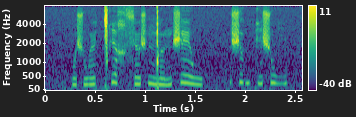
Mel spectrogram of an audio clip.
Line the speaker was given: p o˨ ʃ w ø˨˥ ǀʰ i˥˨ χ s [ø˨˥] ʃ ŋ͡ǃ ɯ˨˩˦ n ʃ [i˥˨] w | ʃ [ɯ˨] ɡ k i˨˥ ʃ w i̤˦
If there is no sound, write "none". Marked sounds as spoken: ø˨˥, e˥˨, ɯ˦

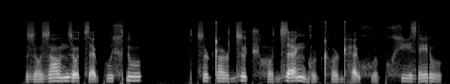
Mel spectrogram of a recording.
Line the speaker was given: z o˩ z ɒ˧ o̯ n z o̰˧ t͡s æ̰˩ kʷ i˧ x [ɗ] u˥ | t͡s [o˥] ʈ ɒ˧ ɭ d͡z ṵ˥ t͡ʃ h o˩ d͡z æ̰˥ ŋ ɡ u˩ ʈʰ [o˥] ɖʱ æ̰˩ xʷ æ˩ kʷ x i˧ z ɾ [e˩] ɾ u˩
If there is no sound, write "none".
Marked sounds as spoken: ɗ, o˧, o˩, e˥

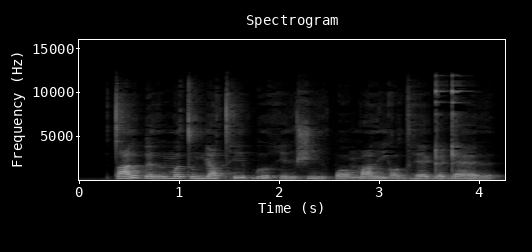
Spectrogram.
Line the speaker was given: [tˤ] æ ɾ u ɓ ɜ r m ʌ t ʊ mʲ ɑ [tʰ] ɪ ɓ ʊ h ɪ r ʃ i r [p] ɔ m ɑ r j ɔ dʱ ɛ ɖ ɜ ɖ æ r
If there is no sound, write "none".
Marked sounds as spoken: tˤ, tʰ, p

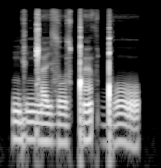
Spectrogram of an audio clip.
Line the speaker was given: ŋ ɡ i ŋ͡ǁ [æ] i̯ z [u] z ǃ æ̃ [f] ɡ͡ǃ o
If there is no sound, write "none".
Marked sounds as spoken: æ, o, θ

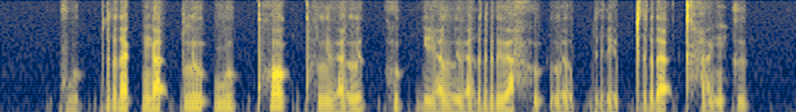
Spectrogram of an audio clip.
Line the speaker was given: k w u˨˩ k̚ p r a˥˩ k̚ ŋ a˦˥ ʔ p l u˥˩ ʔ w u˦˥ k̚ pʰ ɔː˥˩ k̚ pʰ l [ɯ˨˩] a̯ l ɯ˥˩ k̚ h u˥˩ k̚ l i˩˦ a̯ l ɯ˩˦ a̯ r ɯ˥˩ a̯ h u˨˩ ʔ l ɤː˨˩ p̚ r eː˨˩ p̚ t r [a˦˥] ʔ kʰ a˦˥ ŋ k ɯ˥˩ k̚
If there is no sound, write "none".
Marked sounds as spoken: ɯ˨˩, a˦˥

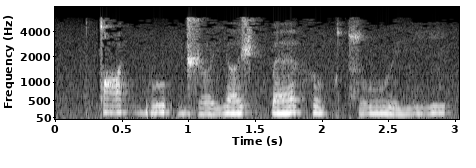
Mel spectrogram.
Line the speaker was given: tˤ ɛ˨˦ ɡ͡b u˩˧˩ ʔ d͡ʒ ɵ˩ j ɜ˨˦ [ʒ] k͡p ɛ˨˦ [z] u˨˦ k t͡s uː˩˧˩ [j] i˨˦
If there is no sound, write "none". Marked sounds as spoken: ʒ, θ, j

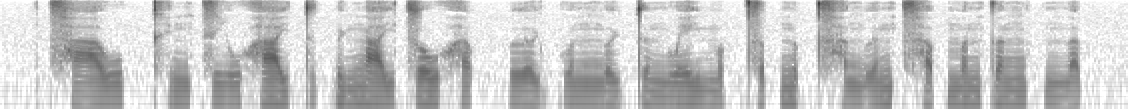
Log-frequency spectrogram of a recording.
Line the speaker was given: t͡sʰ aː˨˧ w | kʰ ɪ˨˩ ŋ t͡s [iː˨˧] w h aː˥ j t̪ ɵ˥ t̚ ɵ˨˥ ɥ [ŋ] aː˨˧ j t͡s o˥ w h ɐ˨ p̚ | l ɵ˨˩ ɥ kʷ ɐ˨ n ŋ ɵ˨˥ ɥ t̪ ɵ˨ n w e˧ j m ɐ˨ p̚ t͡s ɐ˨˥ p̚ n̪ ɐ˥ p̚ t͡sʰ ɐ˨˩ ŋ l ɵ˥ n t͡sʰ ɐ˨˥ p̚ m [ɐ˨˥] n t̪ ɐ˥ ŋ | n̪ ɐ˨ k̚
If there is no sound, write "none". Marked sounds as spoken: iː˨˧, ŋ, ɐ˥

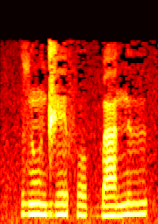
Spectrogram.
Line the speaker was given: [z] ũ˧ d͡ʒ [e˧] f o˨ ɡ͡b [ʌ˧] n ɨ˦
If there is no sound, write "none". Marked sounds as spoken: z, e˧, a˧

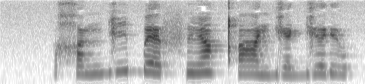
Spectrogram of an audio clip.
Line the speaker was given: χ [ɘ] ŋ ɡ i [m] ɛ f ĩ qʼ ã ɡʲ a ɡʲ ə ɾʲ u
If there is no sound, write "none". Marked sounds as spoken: ɘ, ɓ

